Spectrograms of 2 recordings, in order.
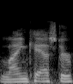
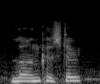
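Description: First: The name is said in a plain, casual way. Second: The name is said in a posh, upper-class way.

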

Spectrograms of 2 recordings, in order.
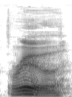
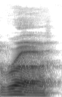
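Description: First: The vowel is a long 'oo' sound. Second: The vowel is a short 'uh' sound. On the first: The speaker calls it right. "pronounced Rue" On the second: The speaker calls it wrong. "not Ruh"

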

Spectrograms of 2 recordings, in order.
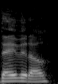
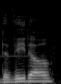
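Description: First: The name sounds like 'David-oh'. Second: The name sounds like 'DeVito'. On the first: This is how the artist himself says the name. The speaker calls it right. "it's David O" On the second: This is how many people say the name. The speaker calls it wrong. "I know a lot of people pronounce it DeVito"

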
